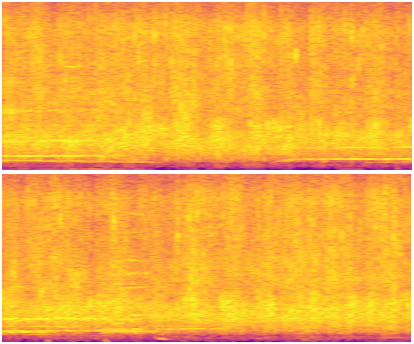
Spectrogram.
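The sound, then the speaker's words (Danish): An audience claps loudly, a dense and steady wash of applause that holds at full strength for about six seconds without letting up. “klappede publikum så højt”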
